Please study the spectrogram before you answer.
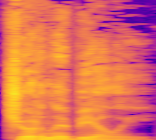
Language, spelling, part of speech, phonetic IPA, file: Russian, чёрно-белый, adjective, [ˌt͡ɕɵrnə ˈbʲeɫɨj], Ru-чёрно-белый.ogg
- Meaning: black-and-white, monochrome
